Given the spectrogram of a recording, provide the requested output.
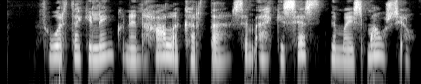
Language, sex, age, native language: Icelandic, female, 20-29, Icelandic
